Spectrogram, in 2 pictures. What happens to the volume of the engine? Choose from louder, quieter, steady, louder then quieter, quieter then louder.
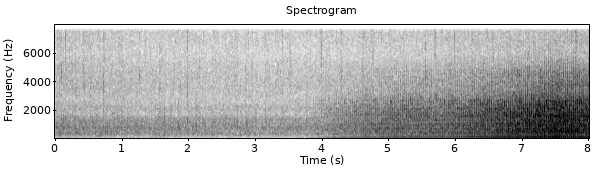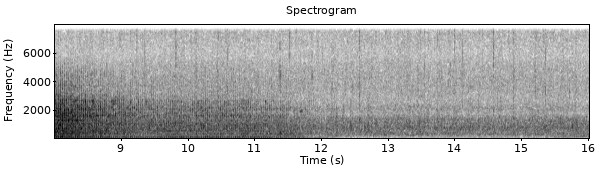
louder then quieter.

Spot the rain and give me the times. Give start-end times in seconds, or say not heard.
0.0-15.9.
